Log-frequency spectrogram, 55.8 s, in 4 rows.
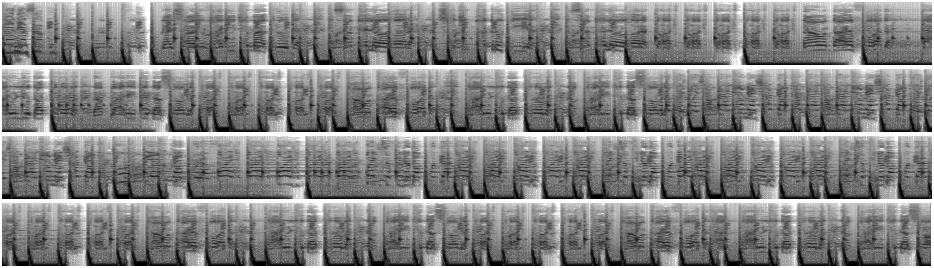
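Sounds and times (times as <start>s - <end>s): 
funk bass: 0.0s - 12.1s, 12.9s - 55.7s.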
